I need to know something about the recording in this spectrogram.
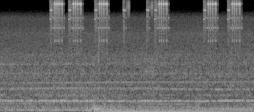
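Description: Short electronic menu blips sound in quick succession.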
